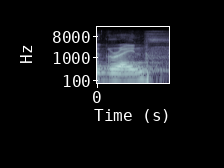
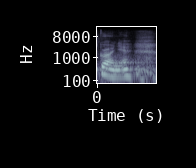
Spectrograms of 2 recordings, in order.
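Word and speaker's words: Gráinne: supposed to say anymore i said i wouldn't call you a grain there's all sorts of variations the most common irish pronunciation is gronia um grenia that was it that was what i meant to say so there's multiple variations accepted so ronnie please welcome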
